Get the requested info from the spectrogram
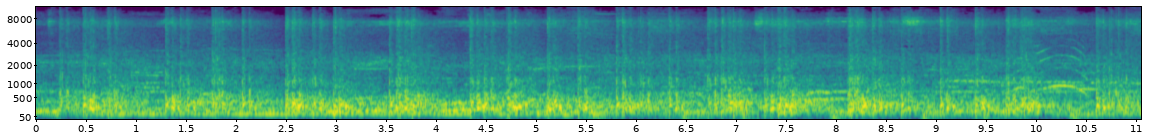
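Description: Fireworks display: a dense run of crackles and bangs from bursting shells and comets. Near the end come a few whistles that rise and fall in pitch.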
